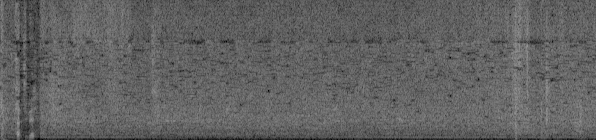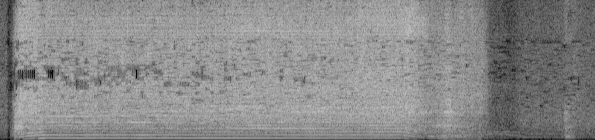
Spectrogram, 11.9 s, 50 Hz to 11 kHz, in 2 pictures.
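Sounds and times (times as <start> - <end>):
vacuum cleaner motor whine: 6.1 - 11.9.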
